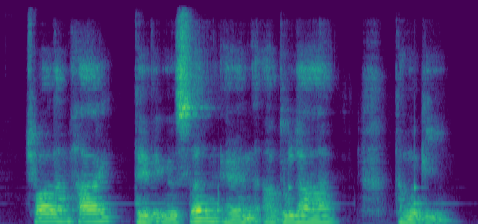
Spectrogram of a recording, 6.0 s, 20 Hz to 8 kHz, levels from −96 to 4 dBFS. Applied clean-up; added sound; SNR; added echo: neural mask model DeepFilterNet 3.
